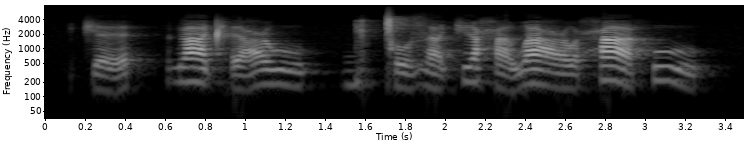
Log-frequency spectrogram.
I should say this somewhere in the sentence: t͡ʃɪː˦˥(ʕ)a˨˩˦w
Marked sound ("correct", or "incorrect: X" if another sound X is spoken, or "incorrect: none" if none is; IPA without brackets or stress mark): incorrect: ħ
